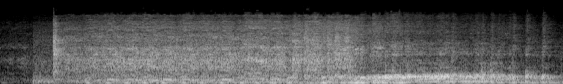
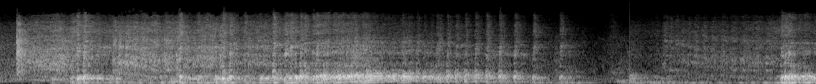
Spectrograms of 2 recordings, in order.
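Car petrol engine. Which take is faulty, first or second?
first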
